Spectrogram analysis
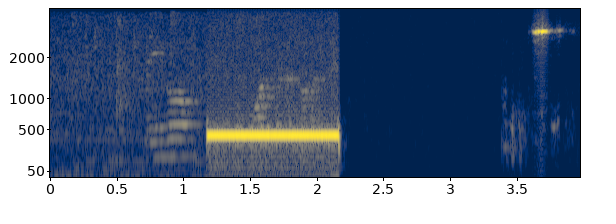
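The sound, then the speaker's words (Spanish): A phone ringback tone of a call placed from a mobile phone by the company Cable Perú sounds once, a steady, loud hum lasting about a second after some brief muffled talk, followed by silence and a short, faint high beep. “Llámale de celular”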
